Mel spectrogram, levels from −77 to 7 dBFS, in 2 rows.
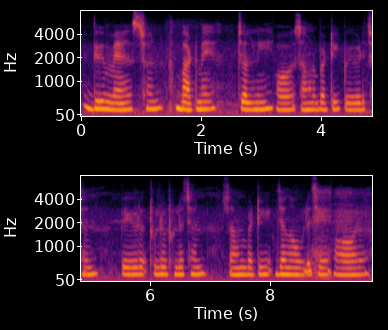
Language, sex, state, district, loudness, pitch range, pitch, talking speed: Hindi, female, Uttarakhand, Uttarkashi, -17 LUFS, 195-215 Hz, 205 Hz, 135 wpm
